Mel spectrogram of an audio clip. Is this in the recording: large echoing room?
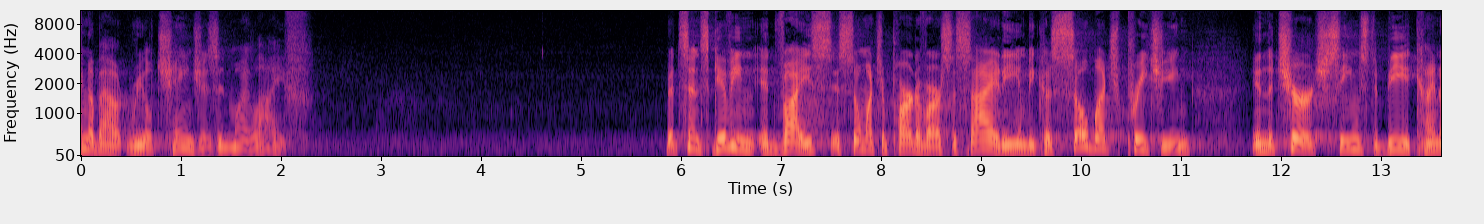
yes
